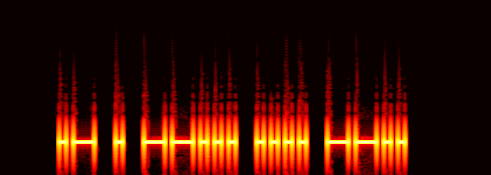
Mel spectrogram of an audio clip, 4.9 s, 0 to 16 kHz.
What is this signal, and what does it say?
Morse code, heard as a keyed tone, about 17 wpm, 700 Hz. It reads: AE7HZ
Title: USA Call Signs - 5 Characters - 8x Character Spacing - 17wpm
